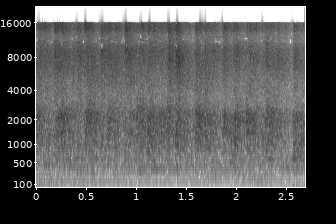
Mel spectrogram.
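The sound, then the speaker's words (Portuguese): An audience applauds steadily, a dense wash of many hands clapping at an even loudness for a few seconds, with no voices standing out above it. “Pode aplaudir, mas Jesus é forte força.”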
